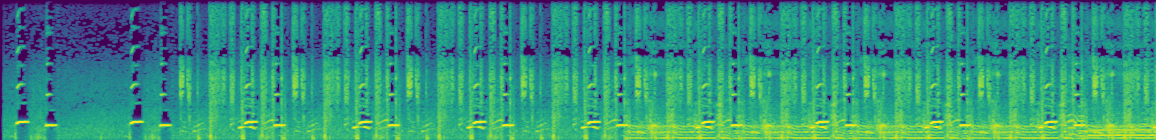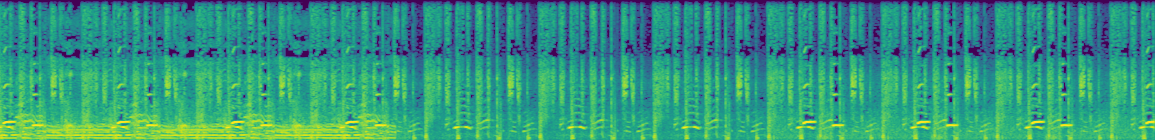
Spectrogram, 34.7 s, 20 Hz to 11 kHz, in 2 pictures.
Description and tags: Ave Paulista
A kind of ceremonial hip hop related vignette made with beatbox, whistle, and some vocals vaguely remembering south America indigenous chants. A kid yelling on the backgrounds gives an especial spice to the mix. Try it and dig the feeling.
Made in a samsung cell phone (S3 mini), using looper app, my voice and body noises (on the background, Paulista Ave – Brasil – São Paulo – SP – and a yelling boy that was on the Ave).
alternative, art, artistic, artsy, beatbox, cool, dada, dadaism, hip-hop, hiphop, improvise, improvising, lo-fi, lofi, loop, looping, noisy, rhythm, vignette, whistle, whistles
